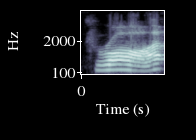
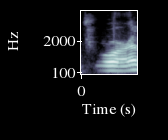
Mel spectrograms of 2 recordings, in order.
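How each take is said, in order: First: It is said with a thick New York accent. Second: It is said with a standard non-New York accent.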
